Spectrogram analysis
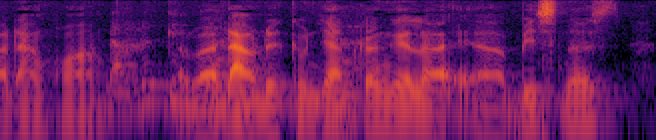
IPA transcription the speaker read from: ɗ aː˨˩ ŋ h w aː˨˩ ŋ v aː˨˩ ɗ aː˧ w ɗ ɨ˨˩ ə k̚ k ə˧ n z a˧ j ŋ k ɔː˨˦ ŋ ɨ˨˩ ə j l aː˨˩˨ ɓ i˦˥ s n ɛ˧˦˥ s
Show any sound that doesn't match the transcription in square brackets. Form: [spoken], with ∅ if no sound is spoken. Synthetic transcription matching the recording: ɗ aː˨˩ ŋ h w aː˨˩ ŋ v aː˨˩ ɗ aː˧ w ɗ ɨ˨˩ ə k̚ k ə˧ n z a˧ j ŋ k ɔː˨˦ ŋ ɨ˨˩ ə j l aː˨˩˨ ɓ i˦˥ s n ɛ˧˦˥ s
